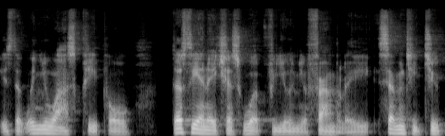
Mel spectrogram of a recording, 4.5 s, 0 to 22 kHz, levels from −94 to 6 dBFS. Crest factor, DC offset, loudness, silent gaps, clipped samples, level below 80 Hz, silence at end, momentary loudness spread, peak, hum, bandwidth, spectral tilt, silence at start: 20 dB; under 0.1%; -22 LUFS; 1.57-1.73 s; under 0.1%; -46 dBFS; 0 s; 9 LU; -2 dBFS; none; 17 kHz; -5.5 dB/octave; 0 s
